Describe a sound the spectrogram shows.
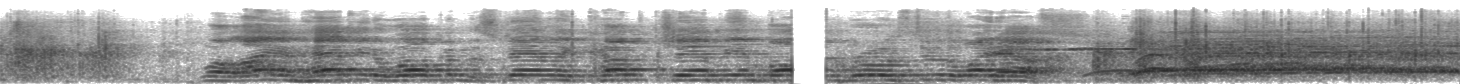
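A man speaks calmly into a microphone in a large room.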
